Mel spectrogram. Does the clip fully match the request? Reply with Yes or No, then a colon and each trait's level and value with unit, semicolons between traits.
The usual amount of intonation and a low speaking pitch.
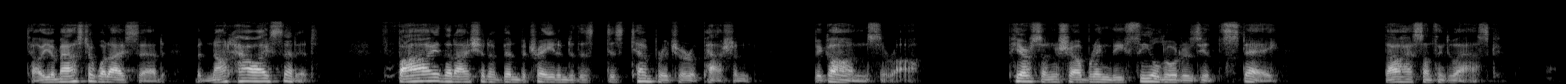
Yes: average, 4.3 semitones; low, 120 Hz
